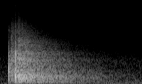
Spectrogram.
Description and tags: Kirkstall Room One Stomp
crackle, phonograph, record, surface-noise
